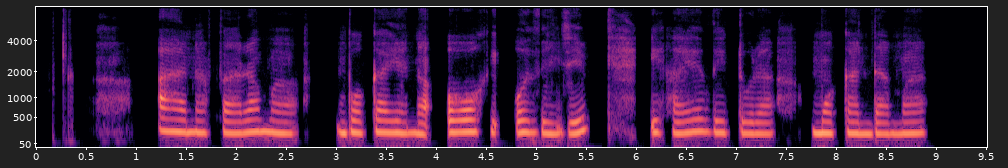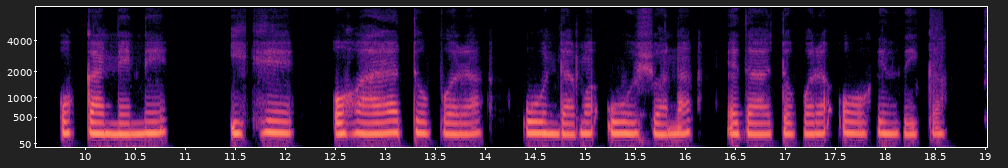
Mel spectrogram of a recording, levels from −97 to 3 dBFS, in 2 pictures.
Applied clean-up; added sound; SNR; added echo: none; none; none; none.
